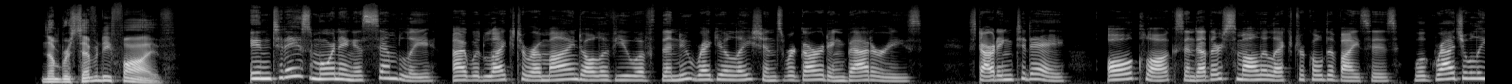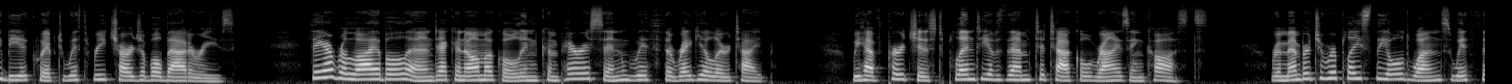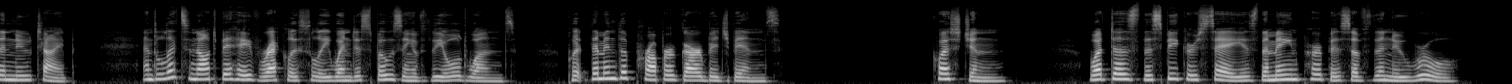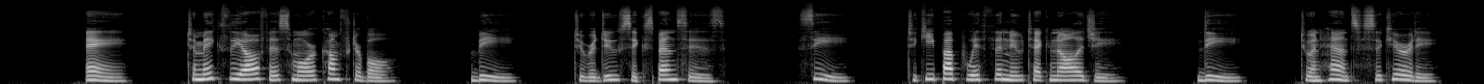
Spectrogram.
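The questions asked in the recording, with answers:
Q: What does the speaker say is the main purpose of the new rule?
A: B: To reduce expenses.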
